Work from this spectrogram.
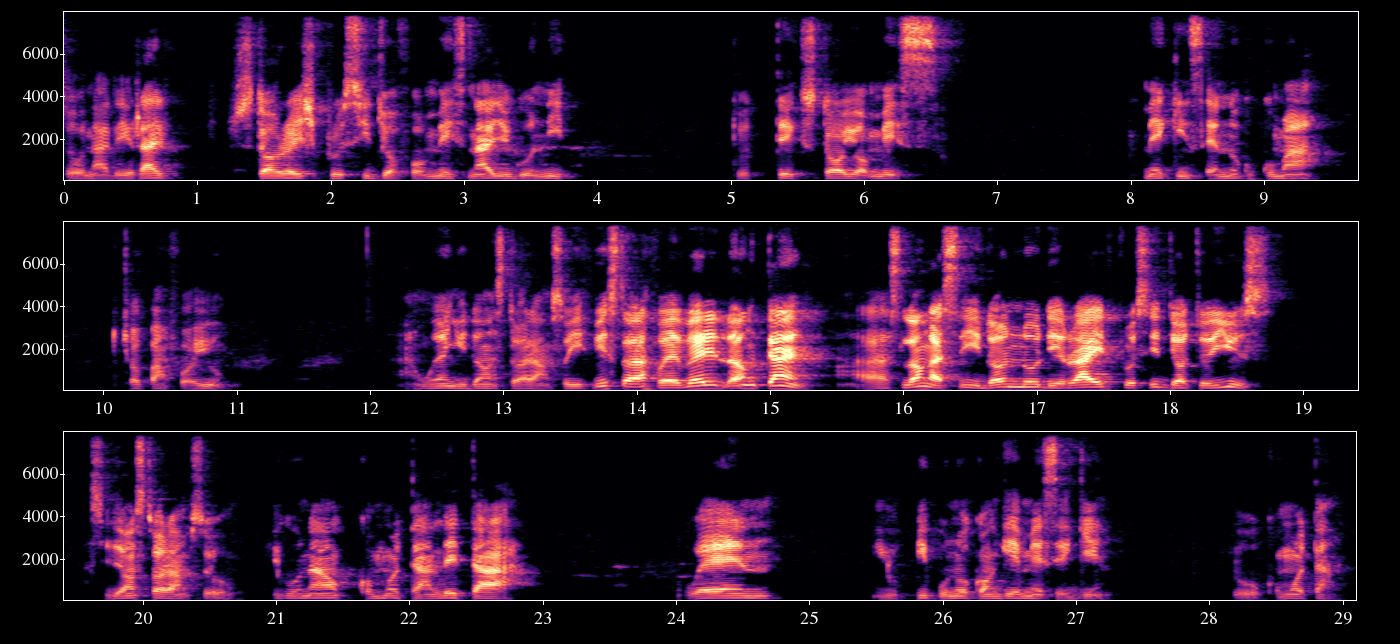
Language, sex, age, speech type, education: Nigerian Pidgin, male, 15-29, spontaneous, tertiary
